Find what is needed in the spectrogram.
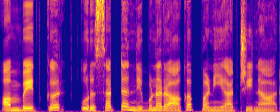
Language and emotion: Tamil, neutral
